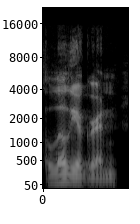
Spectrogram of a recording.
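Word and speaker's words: Liljegren: season by the way it sounds like that's the way he wants it pronounced Lilia grin two goals plus one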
